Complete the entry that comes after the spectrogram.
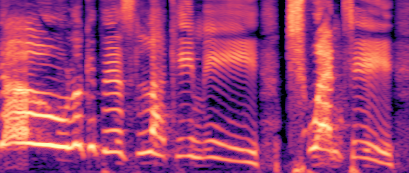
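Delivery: high, loud, sing-song gloat; a villain delighted with his cards; gloating Joker. Retold or imitated. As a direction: crow over the winning hand.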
